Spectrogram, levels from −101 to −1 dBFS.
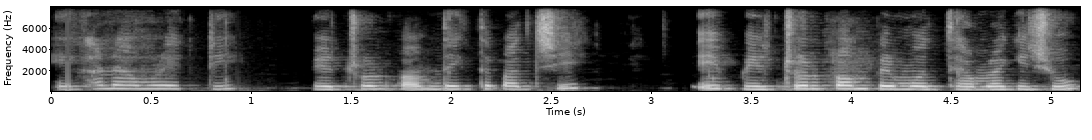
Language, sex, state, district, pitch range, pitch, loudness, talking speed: Bengali, female, West Bengal, Malda, 275-320 Hz, 295 Hz, -21 LUFS, 165 wpm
